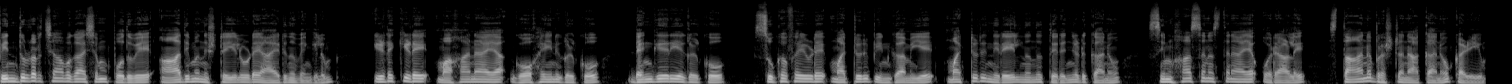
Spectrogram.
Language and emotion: Malayalam, neutral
